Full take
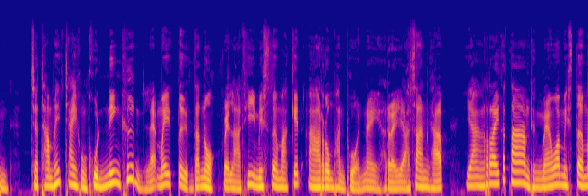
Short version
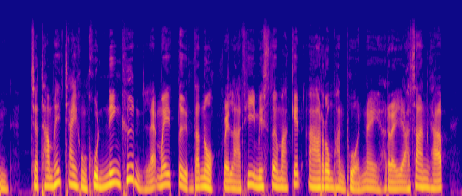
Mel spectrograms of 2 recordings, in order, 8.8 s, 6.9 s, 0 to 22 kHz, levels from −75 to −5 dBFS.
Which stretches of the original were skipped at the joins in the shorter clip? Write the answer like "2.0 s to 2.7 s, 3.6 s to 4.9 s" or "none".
none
